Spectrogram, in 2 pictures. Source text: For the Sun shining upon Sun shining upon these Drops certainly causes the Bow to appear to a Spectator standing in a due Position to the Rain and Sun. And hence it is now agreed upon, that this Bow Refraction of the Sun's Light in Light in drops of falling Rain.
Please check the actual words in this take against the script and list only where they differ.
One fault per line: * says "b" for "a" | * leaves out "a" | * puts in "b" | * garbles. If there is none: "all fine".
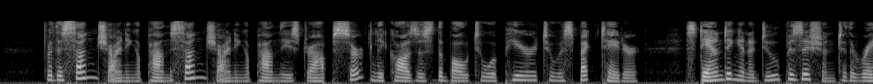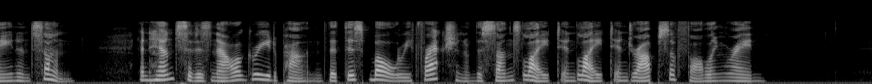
all fine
